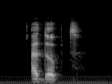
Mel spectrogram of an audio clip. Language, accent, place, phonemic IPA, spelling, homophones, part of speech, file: French, France, Lyon, /a.dɔpt/, adopte, adoptent / adoptes, verb, LL-Q150 (fra)-adopte.wav
- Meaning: inflection of adopter: 1. first/third-person singular present indicative/subjunctive 2. second-person singular imperative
